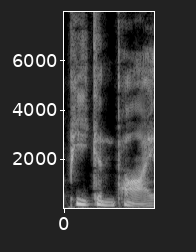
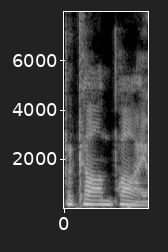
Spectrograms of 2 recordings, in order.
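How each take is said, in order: First: Pecan is pronounced the British way. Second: Pecan is pronounced the usual American way.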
